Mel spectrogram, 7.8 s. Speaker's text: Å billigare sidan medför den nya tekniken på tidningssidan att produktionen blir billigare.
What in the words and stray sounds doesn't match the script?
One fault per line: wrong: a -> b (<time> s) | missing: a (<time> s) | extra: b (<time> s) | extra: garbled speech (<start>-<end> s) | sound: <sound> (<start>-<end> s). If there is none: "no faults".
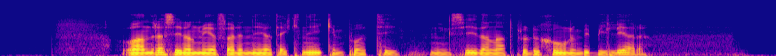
wrong: billigare -> andra (1.3 s)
